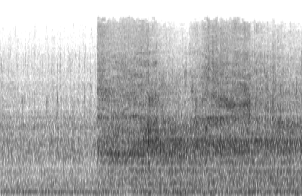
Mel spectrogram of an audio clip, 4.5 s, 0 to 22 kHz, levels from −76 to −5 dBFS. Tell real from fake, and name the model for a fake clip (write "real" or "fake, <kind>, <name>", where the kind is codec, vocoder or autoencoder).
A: fake, vocoder, BigVGAN v2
